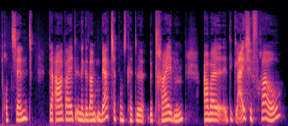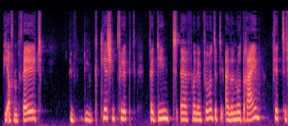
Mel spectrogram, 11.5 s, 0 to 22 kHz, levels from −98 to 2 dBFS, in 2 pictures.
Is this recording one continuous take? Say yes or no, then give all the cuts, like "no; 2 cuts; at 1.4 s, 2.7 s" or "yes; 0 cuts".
yes; 0 cuts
